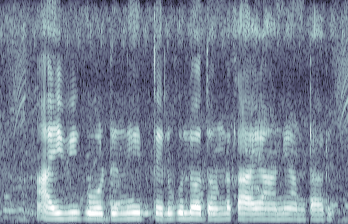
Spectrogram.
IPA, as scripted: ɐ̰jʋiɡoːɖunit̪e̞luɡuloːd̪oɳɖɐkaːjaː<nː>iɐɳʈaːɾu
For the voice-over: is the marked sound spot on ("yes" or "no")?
no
